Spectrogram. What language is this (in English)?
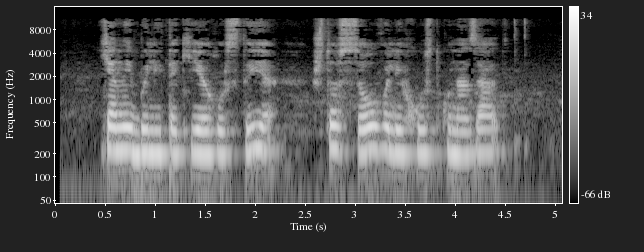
Belarusian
